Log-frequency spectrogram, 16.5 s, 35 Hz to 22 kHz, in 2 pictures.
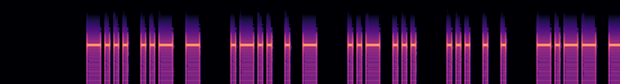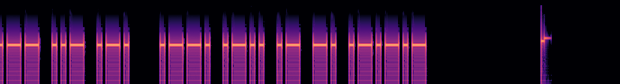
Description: Morse code, heard as a keyed tone, about 20 wpm, 700 Hz. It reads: BUT LET US SEE YOUR PLAN.
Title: Sentences from Top 500 Words 20wpm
